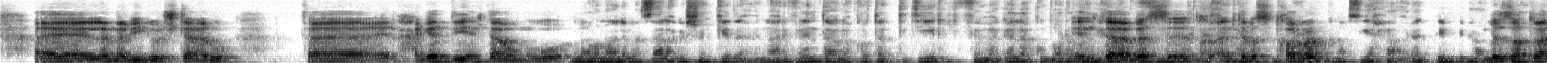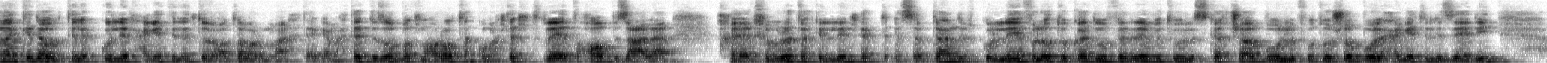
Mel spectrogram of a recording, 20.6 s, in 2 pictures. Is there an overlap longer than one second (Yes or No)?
Yes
